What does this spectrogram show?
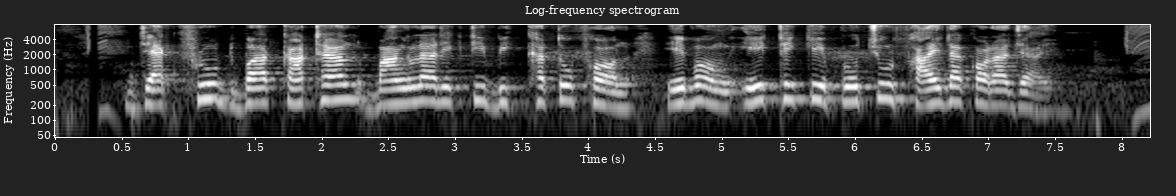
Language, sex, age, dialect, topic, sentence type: Bengali, female, 60-100, Rajbangshi, agriculture, question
